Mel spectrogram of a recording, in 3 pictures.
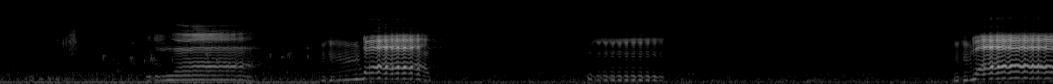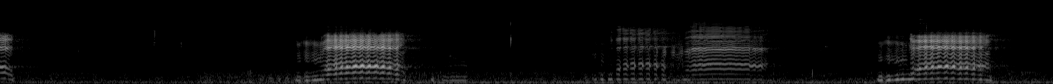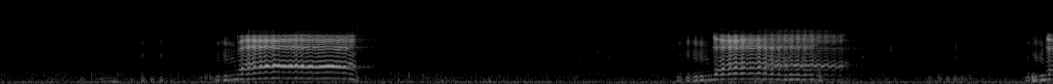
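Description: Sheep bleating: about ten separate baas a few seconds apart, each rising and then falling in pitch with a quaver in it.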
